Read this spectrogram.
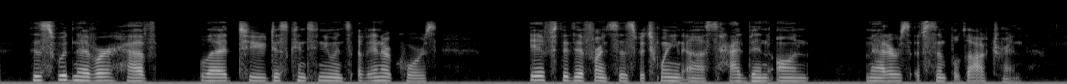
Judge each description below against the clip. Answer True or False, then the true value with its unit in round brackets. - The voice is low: False (160 Hz)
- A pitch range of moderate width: False (2.0 semitones)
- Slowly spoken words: True (120 wpm)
